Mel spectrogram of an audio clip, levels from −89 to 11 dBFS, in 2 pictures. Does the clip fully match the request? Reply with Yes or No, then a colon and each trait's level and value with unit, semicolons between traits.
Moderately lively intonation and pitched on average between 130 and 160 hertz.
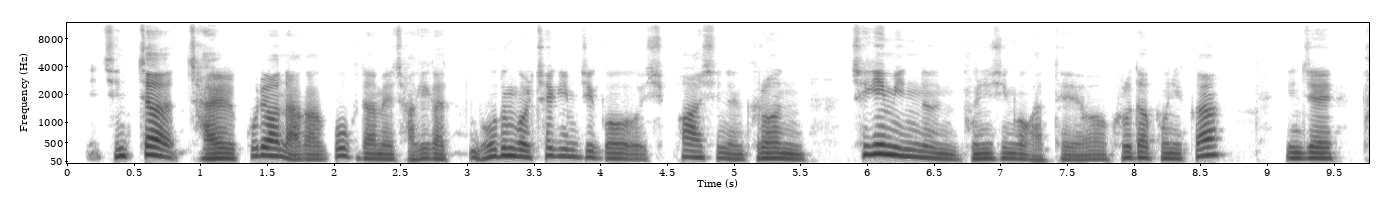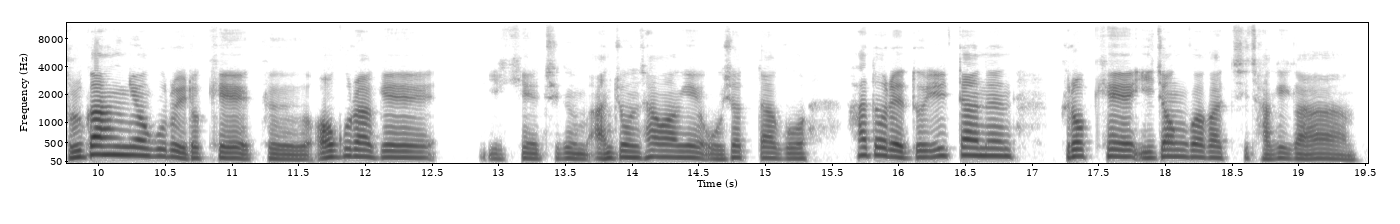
No: wide, 5.9 semitones; low, 135 Hz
